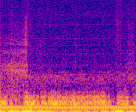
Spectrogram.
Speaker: That's my, uh, stomach rumbling there. Hopefully, uh, you can't hear that.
